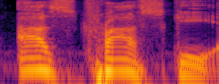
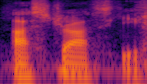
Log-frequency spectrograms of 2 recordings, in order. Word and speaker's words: Ostrovsky: day and I said Ostrosky you've got the V in there the show is also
